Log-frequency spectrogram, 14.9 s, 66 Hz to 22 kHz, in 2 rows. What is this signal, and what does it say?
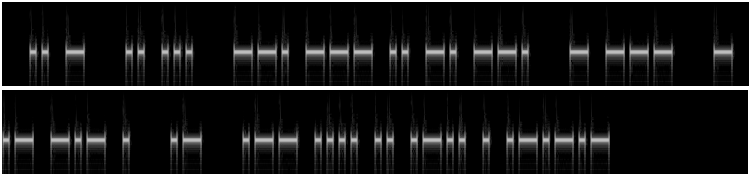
Morse code, heard as a keyed tone, about 20 wpm, 700 Hz. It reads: IT IS GOING TO TAKE A WHILE.
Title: Sentences with 4-Word Phrases - 20wpm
